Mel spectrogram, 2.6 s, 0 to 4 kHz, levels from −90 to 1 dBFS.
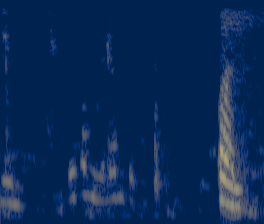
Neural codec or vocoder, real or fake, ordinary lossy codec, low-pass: none; real; AAC, 32 kbps; 3.6 kHz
